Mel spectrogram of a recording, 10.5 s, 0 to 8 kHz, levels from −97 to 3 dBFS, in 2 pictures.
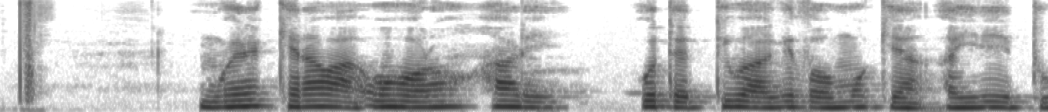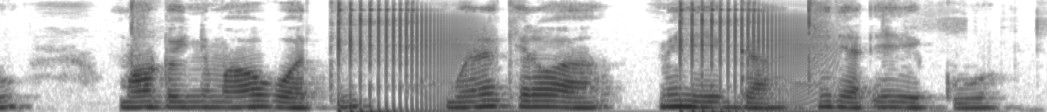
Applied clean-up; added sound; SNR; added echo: none; Glass; 7 dB; none.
